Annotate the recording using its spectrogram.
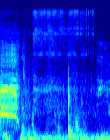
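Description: A short, high-pitched cry at the start, then a steady low rumble of wind on the microphone over open water.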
